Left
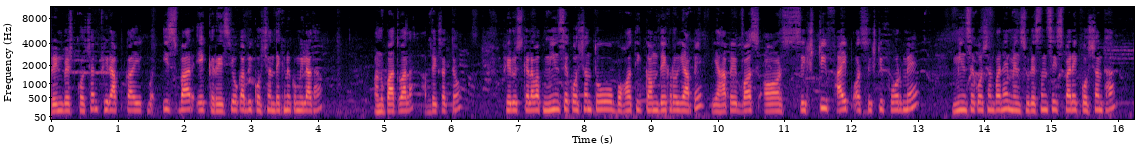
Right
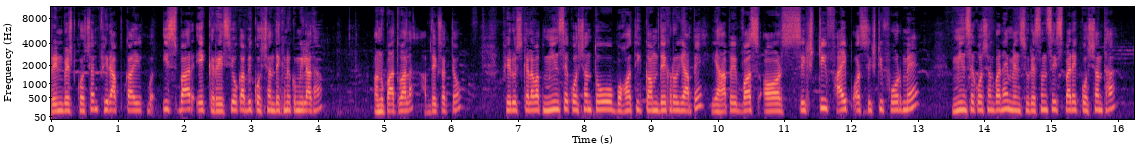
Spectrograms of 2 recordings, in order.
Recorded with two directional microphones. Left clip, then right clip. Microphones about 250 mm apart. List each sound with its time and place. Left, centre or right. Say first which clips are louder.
0.0 s speech: right 7 dB; right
